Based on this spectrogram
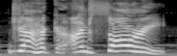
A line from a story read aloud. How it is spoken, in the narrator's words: Ian shouted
